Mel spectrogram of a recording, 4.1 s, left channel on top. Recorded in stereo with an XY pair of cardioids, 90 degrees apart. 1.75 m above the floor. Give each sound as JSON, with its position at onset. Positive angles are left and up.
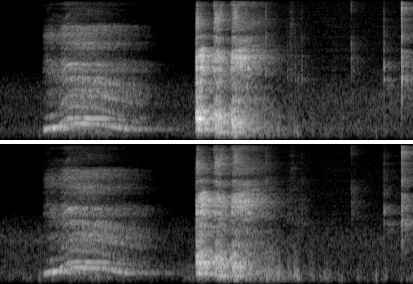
{"t": 0.4, "sound": "a gasp", "azimuth_deg": 50, "distance_m": 0.7}
{"t": 1.9, "sound": "throat clearing", "azimuth_deg": 65, "distance_m": 0.6}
